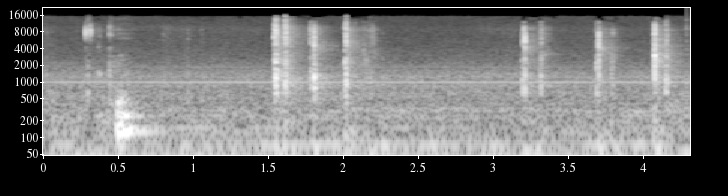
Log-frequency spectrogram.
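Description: Quiet computer keyboard typing: a handful of separate keystroke clicks, a few bunched together about a second and a half in and two more near the end.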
